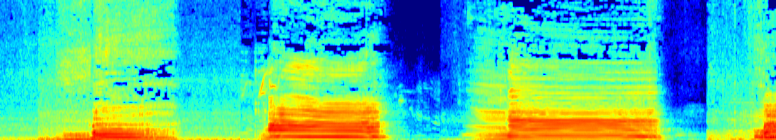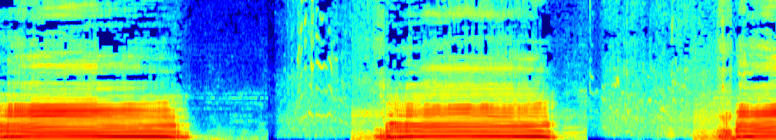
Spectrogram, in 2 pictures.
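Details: Village cow in Bangladesh lowing through its daily routine, giving a series of five long, loud harmonic moos, each roughly one and a half to two seconds, separated by short silent gaps, with another call starting at the end.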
